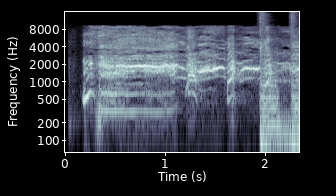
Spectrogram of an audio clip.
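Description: A man's high-pitched laughter, a long squealing laugh broken by a few short catches, cut off abruptly at the end.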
